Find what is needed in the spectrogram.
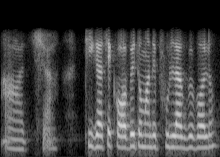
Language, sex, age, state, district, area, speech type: Bengali, female, 45-60, West Bengal, Hooghly, rural, conversation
